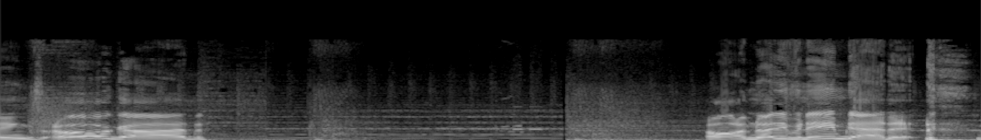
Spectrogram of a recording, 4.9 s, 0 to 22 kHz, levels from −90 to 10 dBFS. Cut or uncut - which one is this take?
cut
